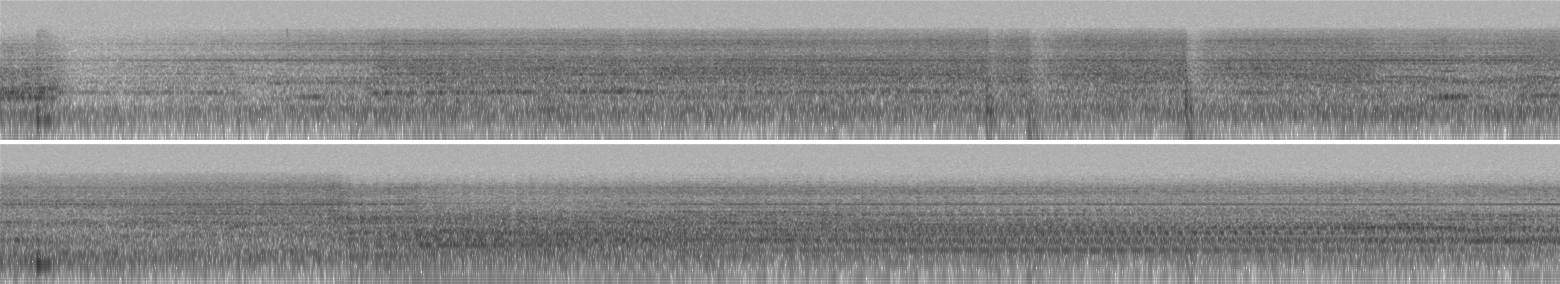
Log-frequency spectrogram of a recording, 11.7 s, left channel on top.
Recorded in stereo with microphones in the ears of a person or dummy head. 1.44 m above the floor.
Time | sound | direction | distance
0.3 | a snare drum | 25° right (ahead or behind) | 2 m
